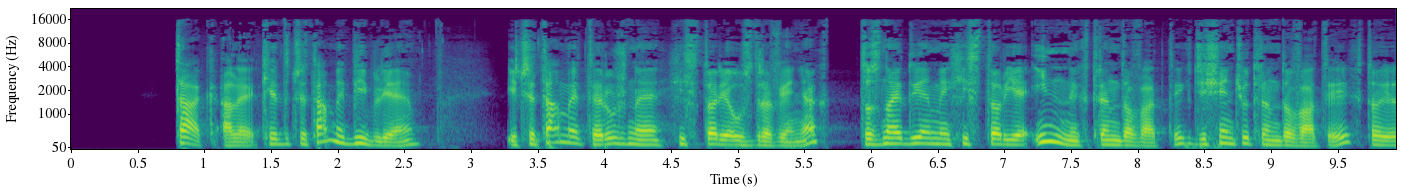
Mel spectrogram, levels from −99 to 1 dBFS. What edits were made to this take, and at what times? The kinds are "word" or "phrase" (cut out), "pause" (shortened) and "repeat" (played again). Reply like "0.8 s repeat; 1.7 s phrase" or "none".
none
